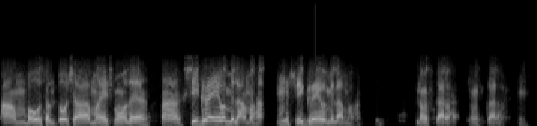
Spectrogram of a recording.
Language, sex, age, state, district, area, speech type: Sanskrit, male, 30-45, Karnataka, Vijayapura, urban, conversation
